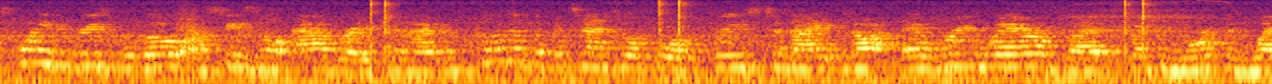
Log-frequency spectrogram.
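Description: Faint voice talking in the background, with sharp double clicks of a computer mouse three times: about two seconds in, at three and a half seconds, and near the end.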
